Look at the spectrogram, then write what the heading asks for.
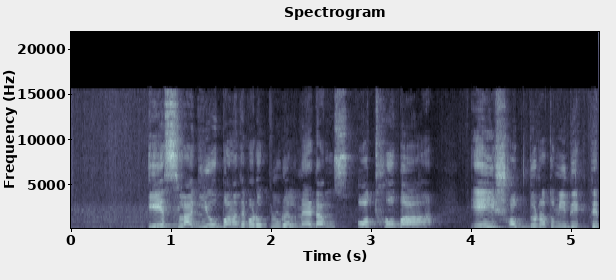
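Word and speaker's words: mesdames: এই বানানটা দেখে নেবে মেসডেম যেটা দেখাচ্ছি আসলে ম্যাডামস উচ্চারণ হবেয়ার ফ্রেন্ডস এই হচ্ছে ফ্রেঞ্চ আর দুটো শব্দ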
